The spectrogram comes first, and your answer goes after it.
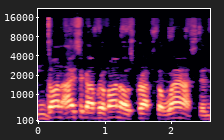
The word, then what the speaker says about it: Abravanel: Oh, I should mention, by the way, many people pronounce the same Abarbanel, and that's because of the, it's much easier, as Stephen says, it's much easier to rhyme the song to the name Abarbanel, if you know what I'm talking about, right, with Schlock Rock version of Abarbanel, but it's most likely pronounced Abravanel or Abrabanel. So we'll stick with the scholarly norm, although you know who I am talking about.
